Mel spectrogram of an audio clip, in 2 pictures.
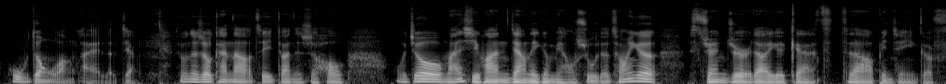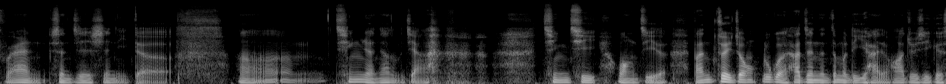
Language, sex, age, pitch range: Chinese, male, 20-39, 90-110 Hz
